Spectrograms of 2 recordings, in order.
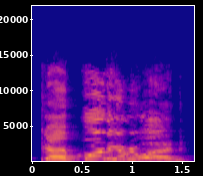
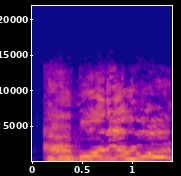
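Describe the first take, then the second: First: It is said with somewhat more energy. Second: It is said with full, maximal energy.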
